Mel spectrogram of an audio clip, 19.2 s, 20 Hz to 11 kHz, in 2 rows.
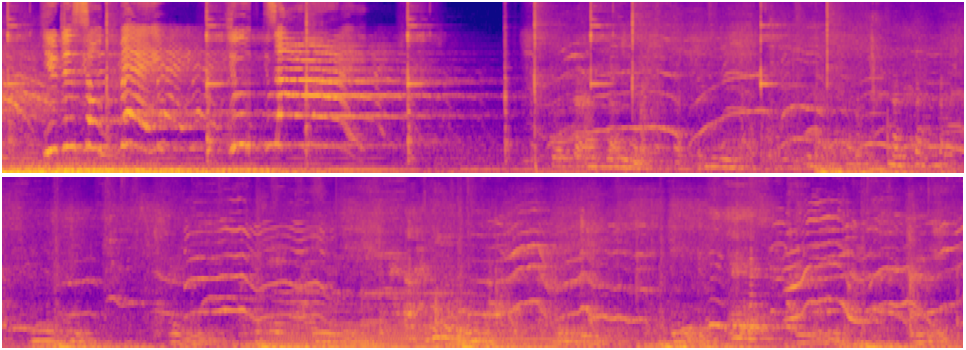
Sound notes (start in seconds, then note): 7.8 victims groaning; 9.4 dramatic music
